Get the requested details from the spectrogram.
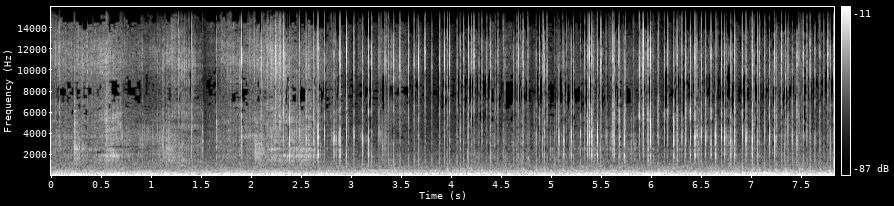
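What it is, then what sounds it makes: Solid concrete pavement. Fingertips and nails scratch and tap across flat, solid, rough outdoor concrete pavement. The result is a steady, gritty crackle of dense, fast scrapes and short taps with bright, sharp edges over a constant low rumble.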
